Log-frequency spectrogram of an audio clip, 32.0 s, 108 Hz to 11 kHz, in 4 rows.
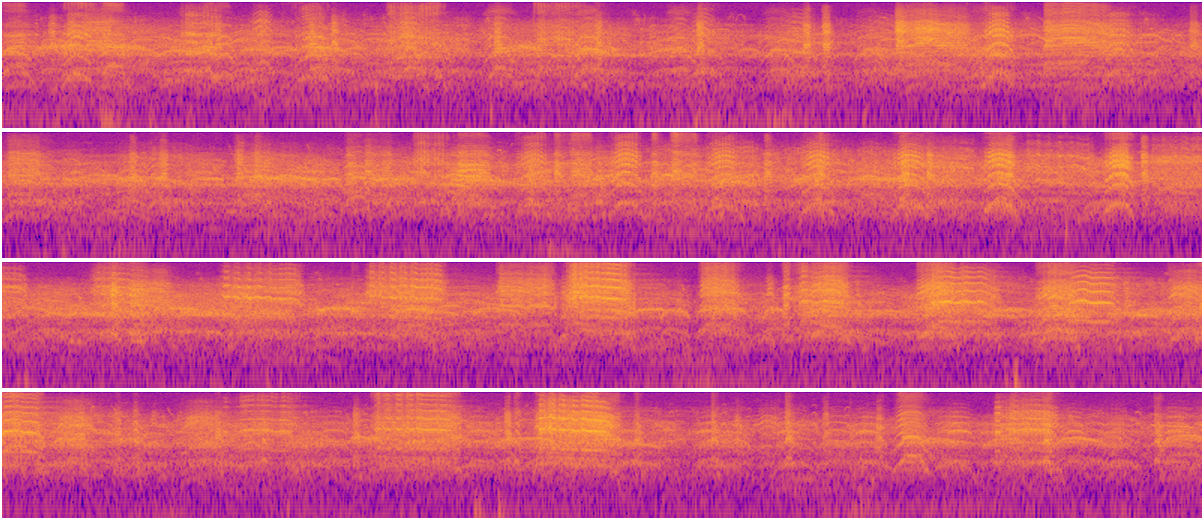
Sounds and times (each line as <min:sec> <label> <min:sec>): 0:00.0 shouting birds 0:32.0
